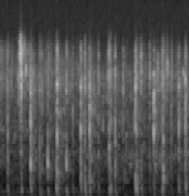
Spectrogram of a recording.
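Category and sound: animal, horse hooves clip-clopping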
